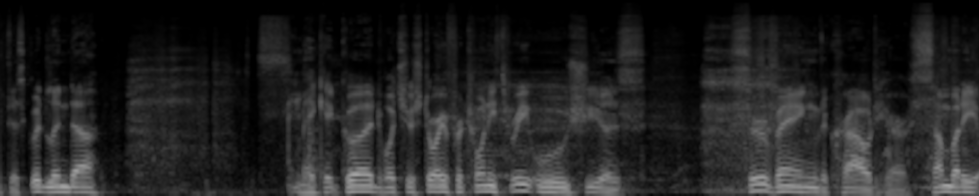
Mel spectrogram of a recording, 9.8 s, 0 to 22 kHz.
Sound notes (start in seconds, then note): 4.2 whispers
